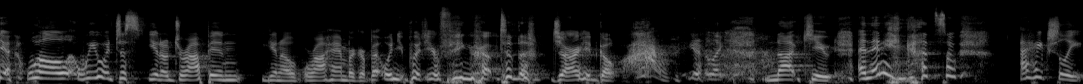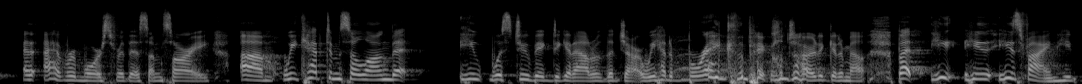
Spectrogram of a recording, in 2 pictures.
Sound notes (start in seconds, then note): 6.6 growls; 6.8 audience chuckling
